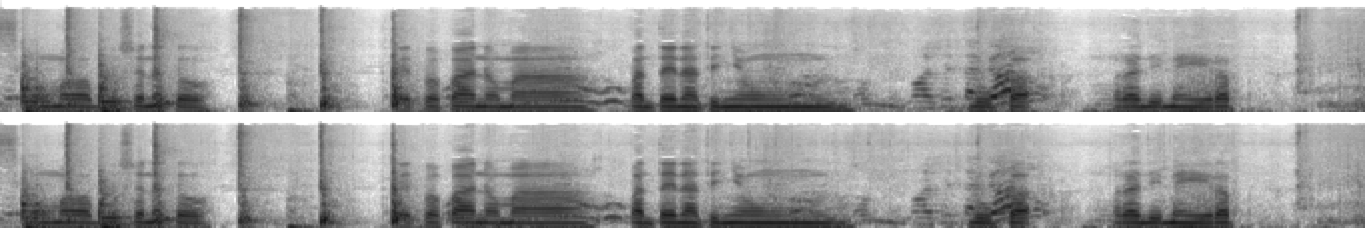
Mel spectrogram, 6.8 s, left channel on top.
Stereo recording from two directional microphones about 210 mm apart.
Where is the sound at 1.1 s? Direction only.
55° right (ahead or behind).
